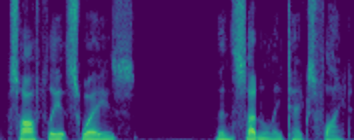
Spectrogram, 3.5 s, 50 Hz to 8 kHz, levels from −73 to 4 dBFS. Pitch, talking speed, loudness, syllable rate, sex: 130 Hz, 120 wpm, -21 LUFS, 4.2 syllables/s, male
